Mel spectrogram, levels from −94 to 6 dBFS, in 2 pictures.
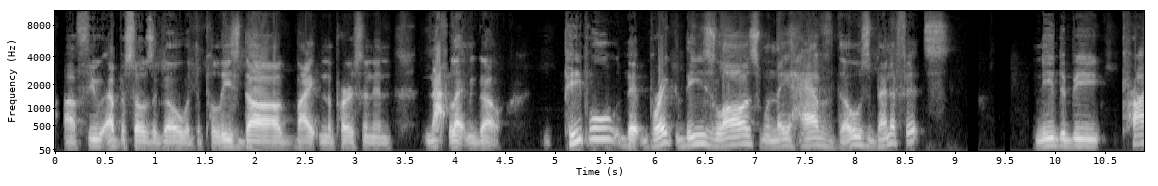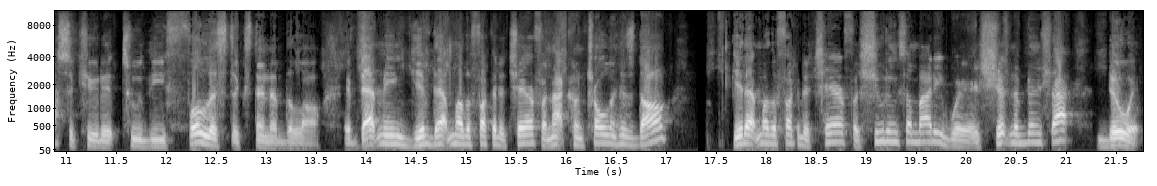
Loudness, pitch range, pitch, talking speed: -15 LUFS, 105-160 Hz, 135 Hz, 180 wpm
